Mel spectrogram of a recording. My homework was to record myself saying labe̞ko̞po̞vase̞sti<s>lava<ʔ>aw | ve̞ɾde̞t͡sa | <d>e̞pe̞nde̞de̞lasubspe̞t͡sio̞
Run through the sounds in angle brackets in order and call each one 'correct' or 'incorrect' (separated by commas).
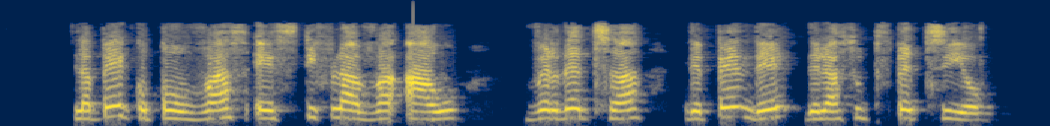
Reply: incorrect, correct, correct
